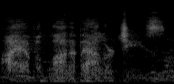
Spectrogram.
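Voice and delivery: hushed, breath-only whisper; whispered confession. Acted. Comic at a mob restaurant confesses, whispering.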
